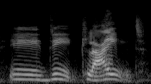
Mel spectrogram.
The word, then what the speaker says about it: climbed: की स्पेलिंग होगी CLIMBED, क्लाइम्ड। बोलने में यही करेक्ट है, बट लिखने में स्पेलिंग ये रॉन्ग है। This is the right spelling, जिसमें B जो है वो साइलेंट लेटर है।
